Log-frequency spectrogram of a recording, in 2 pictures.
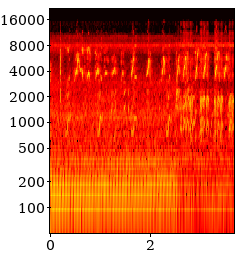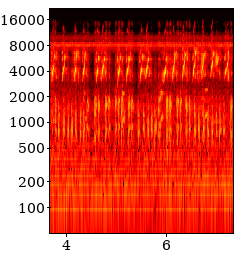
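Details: White-breasted waterhen beside a highway, recorded for trapping. After a low rumble fades at about two and a half seconds, rapid choppy mid-pitched notes pour out, with sharp high chirps scattered throughout.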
